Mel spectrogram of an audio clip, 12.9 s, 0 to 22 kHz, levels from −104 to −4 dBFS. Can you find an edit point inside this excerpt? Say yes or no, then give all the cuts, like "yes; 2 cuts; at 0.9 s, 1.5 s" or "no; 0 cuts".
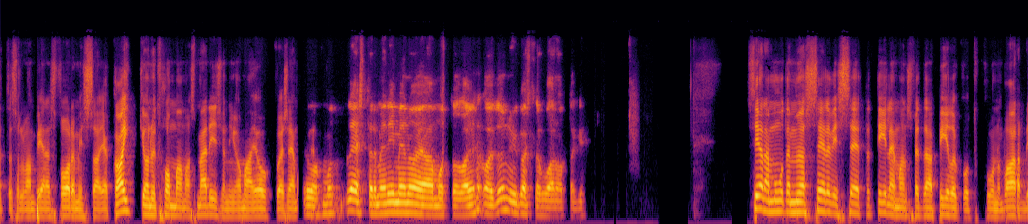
yes; 1 cut; at 3.7 s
